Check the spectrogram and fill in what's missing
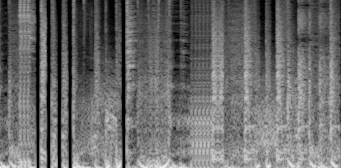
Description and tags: "glitch loop processed with plugins"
